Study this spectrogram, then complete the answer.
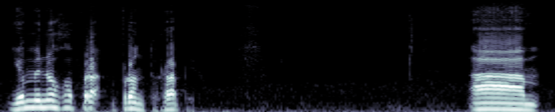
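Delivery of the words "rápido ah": ordinary delivery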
